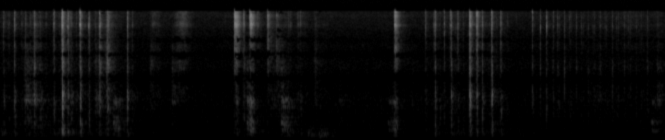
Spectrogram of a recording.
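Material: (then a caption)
Plastic. Fingertips type and tap on the plastic chiclet keys of a dark grey laptop keyboard. Quick, clicky keystrokes come in bursts, with brief pauses between runs of typing.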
